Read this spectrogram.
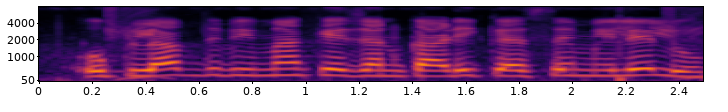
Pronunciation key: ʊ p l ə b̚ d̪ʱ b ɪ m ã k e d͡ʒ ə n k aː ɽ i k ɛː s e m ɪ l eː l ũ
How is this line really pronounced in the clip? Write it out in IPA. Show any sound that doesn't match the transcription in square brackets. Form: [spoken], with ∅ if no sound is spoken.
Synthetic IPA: ʊ p l ə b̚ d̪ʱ b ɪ m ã k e d͡ʒ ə n k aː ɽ i k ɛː s e m ɪ l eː l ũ

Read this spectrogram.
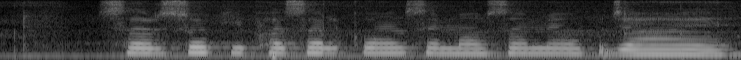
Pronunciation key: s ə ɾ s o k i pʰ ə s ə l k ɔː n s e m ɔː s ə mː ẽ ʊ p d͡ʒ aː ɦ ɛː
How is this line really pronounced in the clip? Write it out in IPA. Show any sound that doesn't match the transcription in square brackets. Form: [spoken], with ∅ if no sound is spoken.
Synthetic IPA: s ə ɾ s o k i pʰ ə s ə l k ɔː n s e m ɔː s ə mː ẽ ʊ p d͡ʒ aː ɦ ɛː

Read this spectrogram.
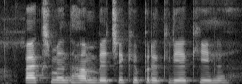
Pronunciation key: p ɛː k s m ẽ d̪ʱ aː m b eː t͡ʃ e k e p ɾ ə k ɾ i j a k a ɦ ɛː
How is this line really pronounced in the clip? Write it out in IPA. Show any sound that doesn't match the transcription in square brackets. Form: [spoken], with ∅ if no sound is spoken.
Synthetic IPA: p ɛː k s m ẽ d̪ʱ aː m b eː t͡ʃ e k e p ɾ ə k ɾ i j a k [i] ɦ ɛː

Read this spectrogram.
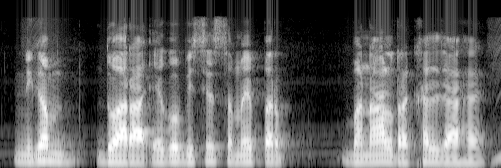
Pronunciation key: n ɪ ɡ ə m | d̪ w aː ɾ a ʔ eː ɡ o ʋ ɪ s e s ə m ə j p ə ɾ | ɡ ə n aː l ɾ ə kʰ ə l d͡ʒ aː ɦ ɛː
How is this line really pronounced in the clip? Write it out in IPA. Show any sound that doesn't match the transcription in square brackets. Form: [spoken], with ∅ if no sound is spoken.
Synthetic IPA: n ɪ ɡ ə m | d̪ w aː ɾ a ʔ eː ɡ o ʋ ɪ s e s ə m ə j p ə ɾ | [b] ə n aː l ɾ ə kʰ ə l d͡ʒ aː ɦ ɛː

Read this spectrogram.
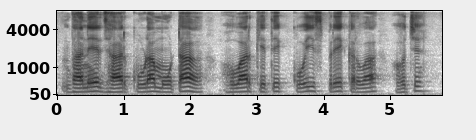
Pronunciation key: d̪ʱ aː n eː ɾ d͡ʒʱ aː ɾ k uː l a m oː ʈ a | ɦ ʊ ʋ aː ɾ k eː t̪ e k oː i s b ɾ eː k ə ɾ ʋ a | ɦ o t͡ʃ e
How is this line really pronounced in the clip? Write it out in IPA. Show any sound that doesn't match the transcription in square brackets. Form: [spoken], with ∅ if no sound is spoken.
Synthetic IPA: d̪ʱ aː n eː ɾ d͡ʒʱ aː ɾ k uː [ɽ] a m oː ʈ a | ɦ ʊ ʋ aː ɾ k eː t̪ e k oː i s [p] ɾ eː k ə ɾ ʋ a | ɦ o t͡ʃ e

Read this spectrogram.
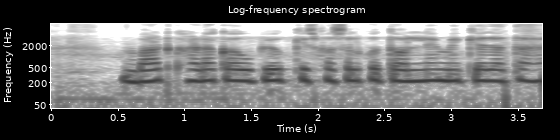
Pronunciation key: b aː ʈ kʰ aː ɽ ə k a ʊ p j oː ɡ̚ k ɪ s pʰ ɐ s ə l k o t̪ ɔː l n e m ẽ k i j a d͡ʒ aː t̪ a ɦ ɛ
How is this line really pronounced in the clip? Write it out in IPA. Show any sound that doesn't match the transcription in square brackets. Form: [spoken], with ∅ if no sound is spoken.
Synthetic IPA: b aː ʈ kʰ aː ɽ [a] k a ʊ p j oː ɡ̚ k ɪ s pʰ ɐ s ə l k o t̪ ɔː l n e m ẽ k i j a d͡ʒ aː t̪ a ɦ ɛ

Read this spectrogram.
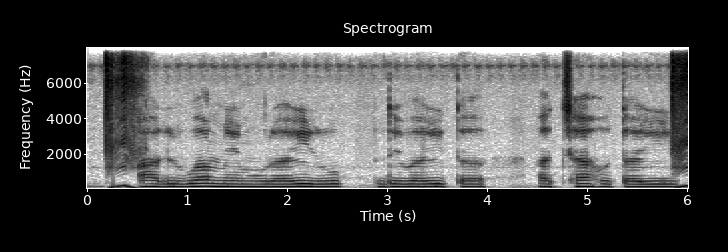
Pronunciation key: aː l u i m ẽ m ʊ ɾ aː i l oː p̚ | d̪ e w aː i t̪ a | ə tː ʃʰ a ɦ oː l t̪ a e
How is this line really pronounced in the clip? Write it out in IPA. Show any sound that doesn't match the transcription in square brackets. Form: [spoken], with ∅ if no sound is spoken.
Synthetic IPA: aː l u [a] m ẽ m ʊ ɾ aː i [ɾ] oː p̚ | d̪ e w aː i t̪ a | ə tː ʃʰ a ɦ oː [∅] t̪ a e

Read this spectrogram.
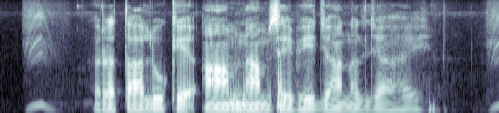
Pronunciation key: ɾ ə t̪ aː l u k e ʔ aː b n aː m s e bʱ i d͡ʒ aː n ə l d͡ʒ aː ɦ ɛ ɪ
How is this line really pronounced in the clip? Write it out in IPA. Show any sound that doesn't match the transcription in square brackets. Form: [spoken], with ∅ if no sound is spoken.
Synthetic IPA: ɾ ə t̪ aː l u k e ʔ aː [m] n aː m s e bʱ i d͡ʒ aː n ə l d͡ʒ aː ɦ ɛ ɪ

